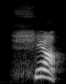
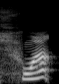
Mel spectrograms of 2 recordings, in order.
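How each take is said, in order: First: A y glide comes before the nasal vowel. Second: A w glide comes before the nasal vowel. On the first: The speaker calls it right. "c'est yin" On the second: The speaker calls it wrong. "ce n'est pas chouin"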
